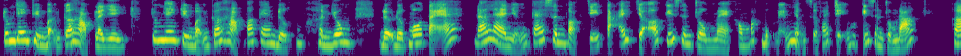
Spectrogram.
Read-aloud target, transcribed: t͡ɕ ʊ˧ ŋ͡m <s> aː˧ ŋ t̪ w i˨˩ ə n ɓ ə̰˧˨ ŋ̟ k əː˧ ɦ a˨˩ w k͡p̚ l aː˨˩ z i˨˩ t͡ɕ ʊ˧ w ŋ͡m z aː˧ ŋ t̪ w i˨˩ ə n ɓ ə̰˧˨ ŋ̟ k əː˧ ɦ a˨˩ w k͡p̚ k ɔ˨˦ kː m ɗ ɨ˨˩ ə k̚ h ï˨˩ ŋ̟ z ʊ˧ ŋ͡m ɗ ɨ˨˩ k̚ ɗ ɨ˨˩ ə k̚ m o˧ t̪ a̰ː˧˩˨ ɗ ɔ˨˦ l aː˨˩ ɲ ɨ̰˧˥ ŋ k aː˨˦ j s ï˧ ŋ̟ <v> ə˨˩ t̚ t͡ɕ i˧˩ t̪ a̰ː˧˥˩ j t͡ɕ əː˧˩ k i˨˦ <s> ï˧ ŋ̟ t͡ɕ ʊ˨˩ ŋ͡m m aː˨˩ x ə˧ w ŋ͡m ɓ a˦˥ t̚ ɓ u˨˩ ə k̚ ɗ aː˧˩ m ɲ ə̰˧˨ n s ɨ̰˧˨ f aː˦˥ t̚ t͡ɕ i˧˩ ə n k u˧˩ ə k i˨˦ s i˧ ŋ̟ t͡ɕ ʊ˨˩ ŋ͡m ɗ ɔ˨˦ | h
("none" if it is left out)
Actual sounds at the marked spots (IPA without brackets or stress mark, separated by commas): z, v, s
